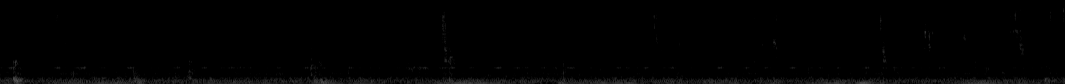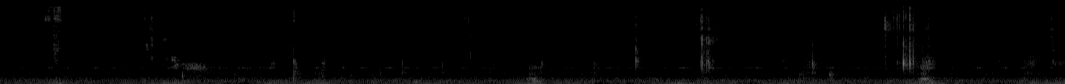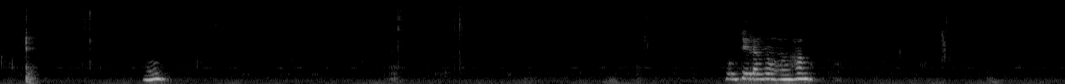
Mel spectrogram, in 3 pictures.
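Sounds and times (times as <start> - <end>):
chewing food: 4.2 - 28.6, 29.6 - 31.9
crunchy bite into vegetable: 18.7 - 20.2.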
